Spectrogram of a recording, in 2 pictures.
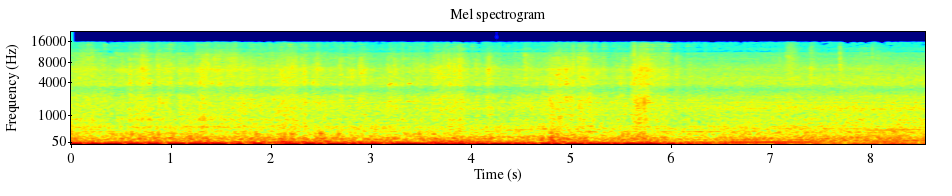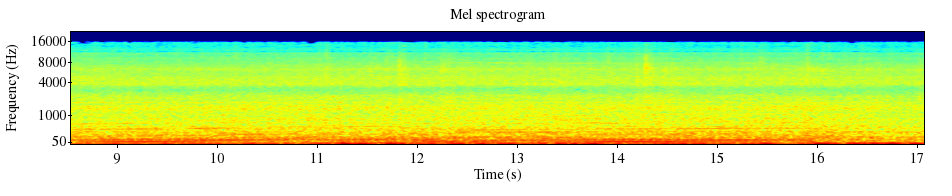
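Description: Tyres roll over a bumpy road and rattle the bus.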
